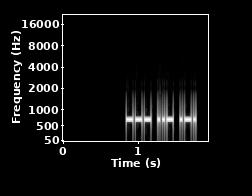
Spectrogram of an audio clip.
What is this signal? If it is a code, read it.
Morse code, heard as a keyed tone, about 40 wpm, 700 Hz. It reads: OUR
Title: Top 200 Words Repeated 40wpm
